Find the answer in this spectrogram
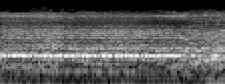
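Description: Show soundtrack music: a choir holding one long note over orchestral backing.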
